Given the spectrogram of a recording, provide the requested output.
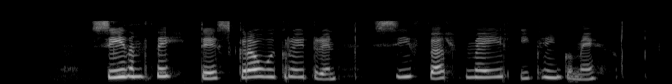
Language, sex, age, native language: Icelandic, female, 12, Icelandic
